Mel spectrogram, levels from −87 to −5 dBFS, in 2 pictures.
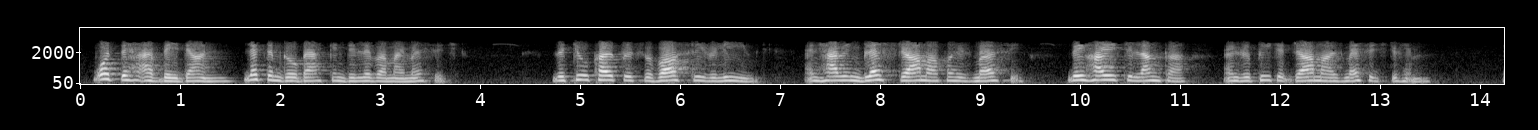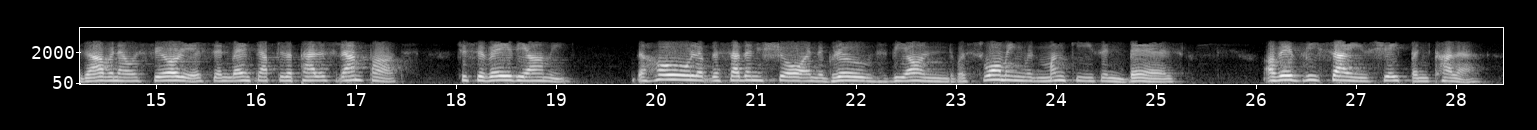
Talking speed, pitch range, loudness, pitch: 150 wpm, 175-210 Hz, -21 LUFS, 195 Hz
